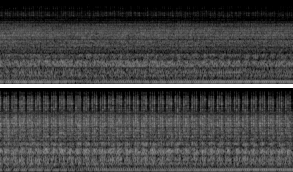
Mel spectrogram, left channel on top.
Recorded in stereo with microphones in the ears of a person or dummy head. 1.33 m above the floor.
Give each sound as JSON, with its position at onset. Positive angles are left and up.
{"t": 0.0, "sound": "an engine running", "side_deg": -50, "distance_m": 1.1}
